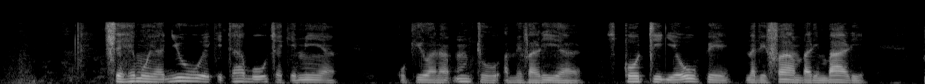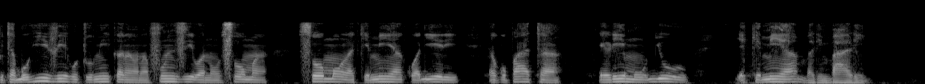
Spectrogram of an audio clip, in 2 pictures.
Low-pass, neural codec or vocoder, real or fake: 7.2 kHz; none; real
